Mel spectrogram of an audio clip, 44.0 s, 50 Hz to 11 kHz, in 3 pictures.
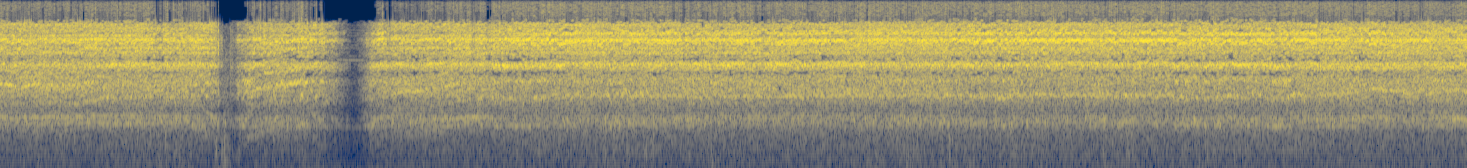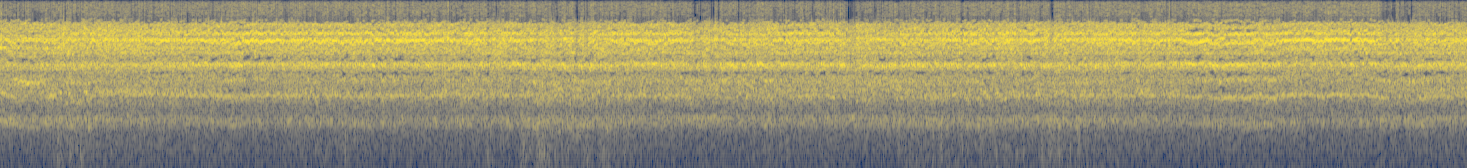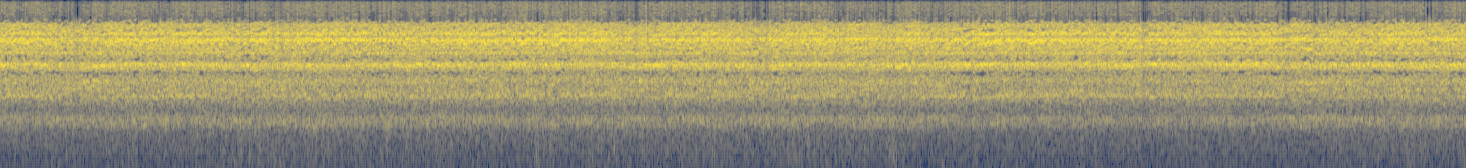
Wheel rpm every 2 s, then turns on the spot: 210, 90, 200, 230, 230, 230, 240, 250, 240, 230, 230, 230, 220, 220, 230, 230, 230, 230, 230, 220, 230, 230.
none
